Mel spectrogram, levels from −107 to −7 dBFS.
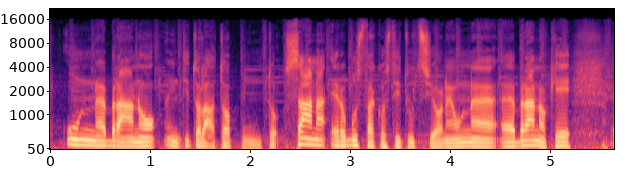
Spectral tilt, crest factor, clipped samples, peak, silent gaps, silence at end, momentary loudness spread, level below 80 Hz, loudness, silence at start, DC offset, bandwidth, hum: -7 dB/octave; 16 dB; under 0.1%; -2 dBFS; none; 0.05 s; 7 LU; -44 dBFS; -18 LUFS; 0.15 s; under 0.1%; 14.5 kHz; none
